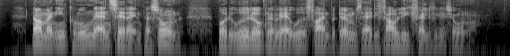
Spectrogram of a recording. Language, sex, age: Danish, male, 44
